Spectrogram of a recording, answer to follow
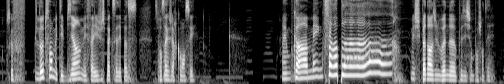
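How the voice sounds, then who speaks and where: A woman's voice with very wide pitch swings at a moderate pace, broken by long, frequent pauses. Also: big swings in loudness, dry, close sound with no echo. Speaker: streamer. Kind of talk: casual chat. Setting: live stream while drawing.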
